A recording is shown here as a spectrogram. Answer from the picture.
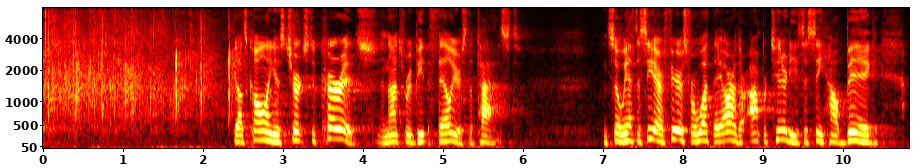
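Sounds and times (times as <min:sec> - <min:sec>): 
audience applause: 0:00.0 - 0:02.4
speech: 0:02.4 - 0:06.0, 0:07.0 - 0:10.8.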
